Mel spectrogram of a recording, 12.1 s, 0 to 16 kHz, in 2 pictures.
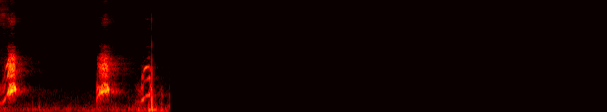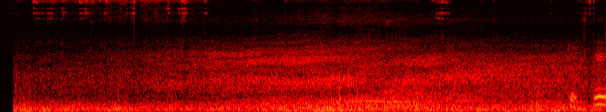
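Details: Dock, a 5-month-old Border Collie pup in off-leash training around Tampa Bay, anxious and skittish around loud noises and nearby cars; two sharp barks within the first second, then silence, then steady outdoor rumble like passing traffic.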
